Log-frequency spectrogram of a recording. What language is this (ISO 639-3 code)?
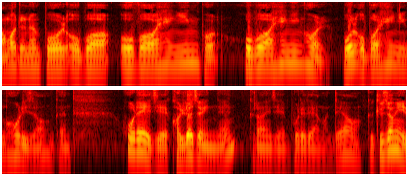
kor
